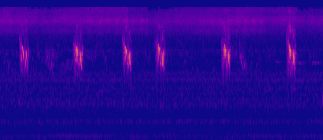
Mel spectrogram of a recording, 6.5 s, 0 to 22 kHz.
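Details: Osprey pair at their nest near Charlo, Montana, picked up by a nest camera on the afternoon of 16 July 2018: six sharp, high chirps, each a quick double note, spaced roughly a second apart over steady low background hum.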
